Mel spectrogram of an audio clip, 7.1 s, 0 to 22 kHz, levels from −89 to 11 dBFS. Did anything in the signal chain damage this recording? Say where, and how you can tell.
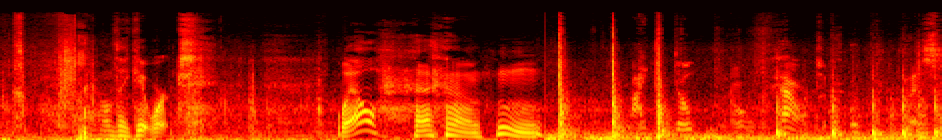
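No, nothing audible points to damage at any stage of the chain, from capture through to playback.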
